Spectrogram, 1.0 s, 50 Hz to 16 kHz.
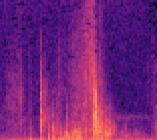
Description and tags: Book Turn Page 2
Variation of turning a page of a book
book, turning, turn, page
